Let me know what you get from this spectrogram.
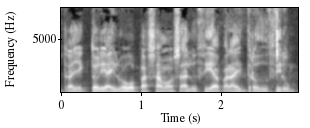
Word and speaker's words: LuzIA: ¿Cómo lo pronunciáis? Lucía, Lucía. Lucía. escribimos Luz IA, pero la llamamos Lucía.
